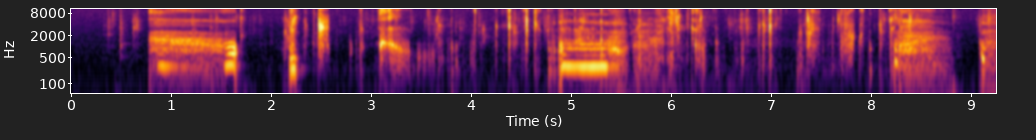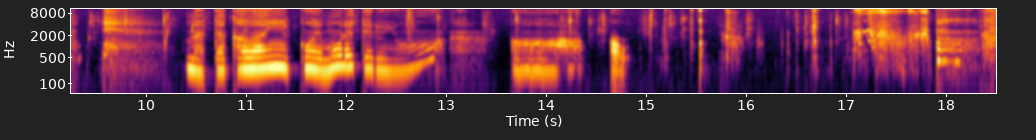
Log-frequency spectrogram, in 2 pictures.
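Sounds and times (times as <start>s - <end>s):
wet ASMR mouth sounds nibbling a left ear: 0.4s - 0.8s, 1.4s - 10.4s, 12.6s - 18.4s
speech: 0.9s - 2.6s, 10.5s - 12.8s, 13.7s - 14.8s.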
